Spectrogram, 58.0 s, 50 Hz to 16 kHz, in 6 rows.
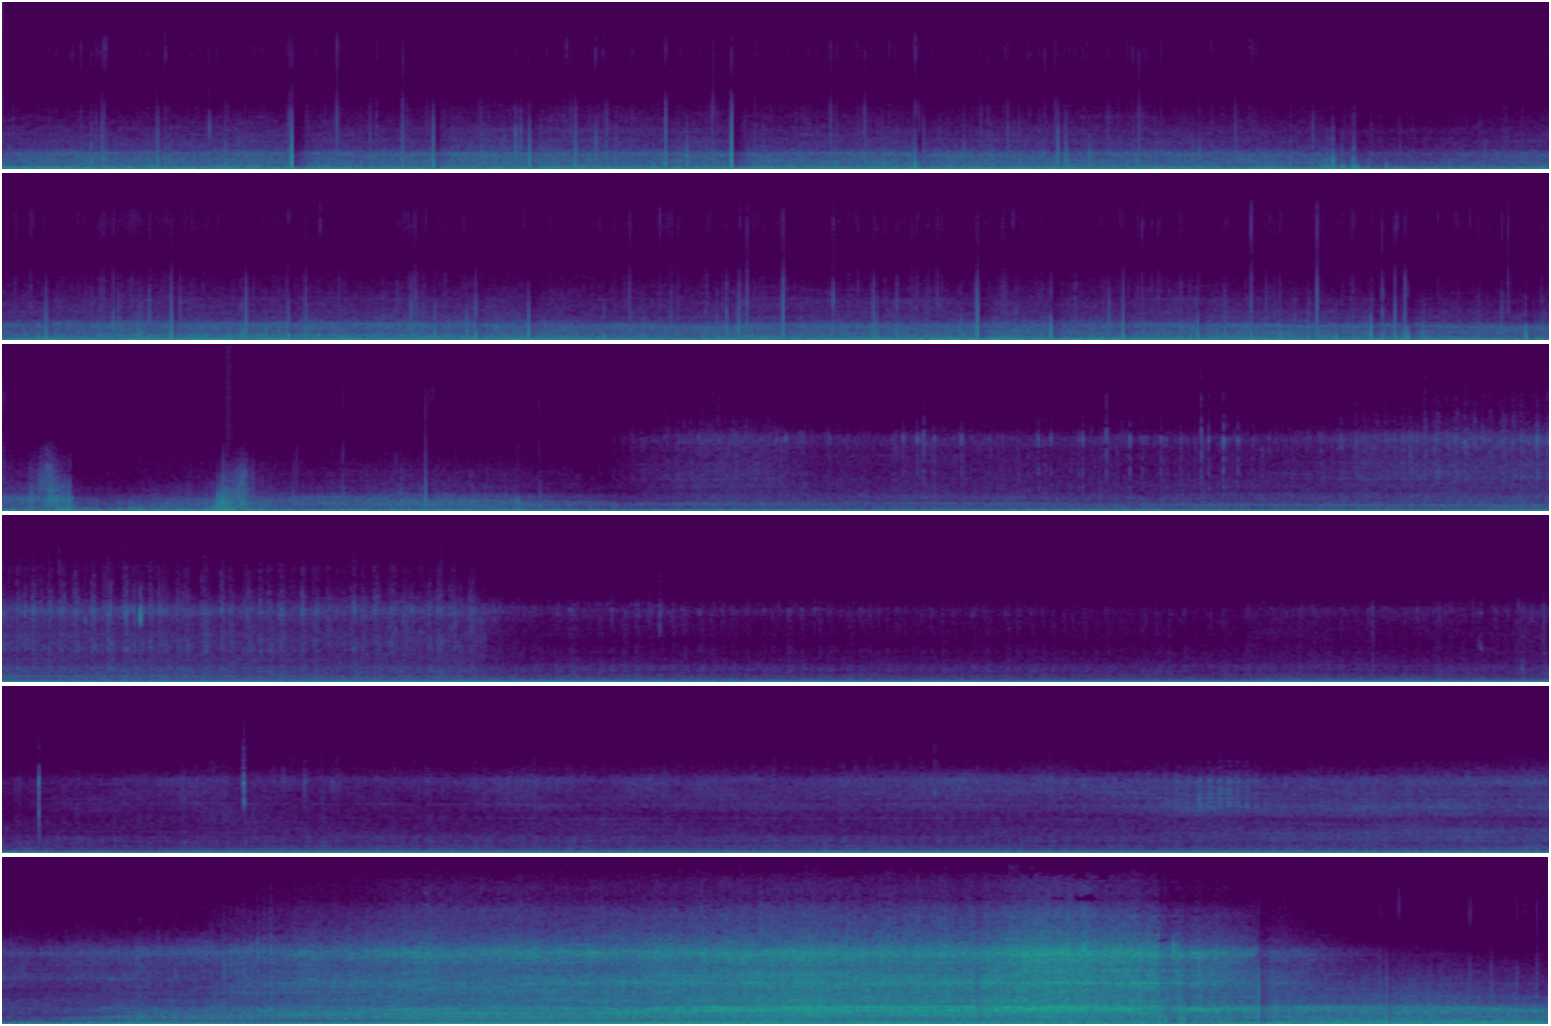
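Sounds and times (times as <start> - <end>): snowmobile engine revving: 48.4 - 57.9.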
